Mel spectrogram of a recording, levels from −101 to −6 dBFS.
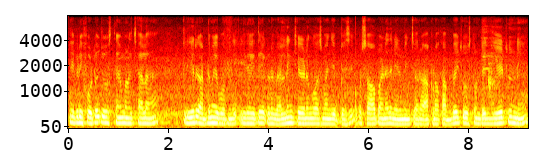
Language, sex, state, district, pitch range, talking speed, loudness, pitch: Telugu, male, Andhra Pradesh, Krishna, 130-145 Hz, 180 wpm, -13 LUFS, 135 Hz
